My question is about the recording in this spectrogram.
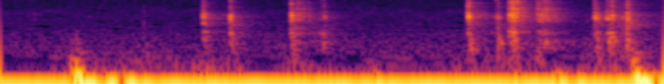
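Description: Typing on a computer keyboard: a few separate keystrokes, then a quick run of them near the end.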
